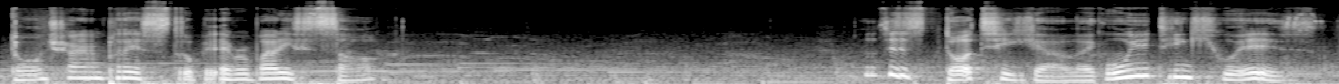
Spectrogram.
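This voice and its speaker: This is a cartoon schoolgirl, jealous and mouthy, voiced by a woman and speaking. She sneers and confronts, pitched a bit high. Soft music sits behind her. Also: big pitch swings, moderate pace. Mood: jealous, sneering.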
